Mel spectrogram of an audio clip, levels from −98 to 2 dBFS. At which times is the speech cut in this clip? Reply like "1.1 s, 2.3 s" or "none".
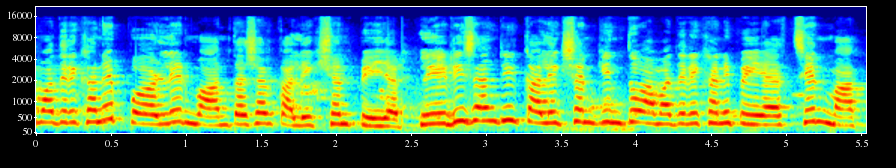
2.5 s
